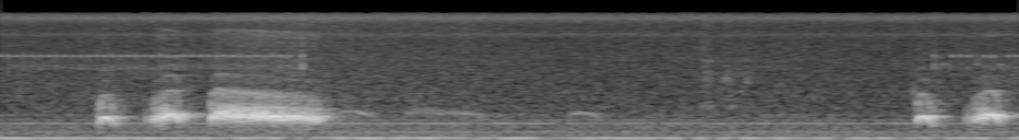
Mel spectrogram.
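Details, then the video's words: Spotted dove call used as lure sound for bird trapping: soft low cooing in a two short notes then one long drawn-out coo pattern, repeated after a pause, over a steady low hum. "Suara burung pikat derkuku"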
